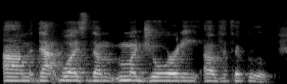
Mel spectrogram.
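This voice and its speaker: A woman speaks in a Miami accent at a fairly low pitch. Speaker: fraternity alumna working in tech. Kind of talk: panel discussion.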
